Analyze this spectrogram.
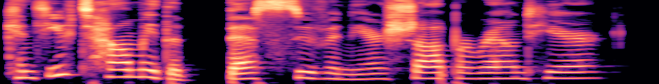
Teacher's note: as a can you question, we'll use rising intonation because it's yes, no.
